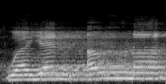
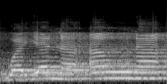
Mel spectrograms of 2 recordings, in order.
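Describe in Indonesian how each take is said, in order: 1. Bunyi n jelas dan langsung tersambung ke bunyi berikutnya. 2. Bunyi n dipantulkan dengan tambahan vokal. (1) "Sekali lagi Ustazah kita contohkan" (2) "diqalqalahkan atau dipantulkan huruf nun sukunnya ... bacaan yang salah"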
